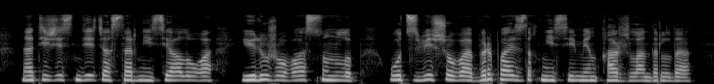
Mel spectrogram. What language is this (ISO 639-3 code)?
kaz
